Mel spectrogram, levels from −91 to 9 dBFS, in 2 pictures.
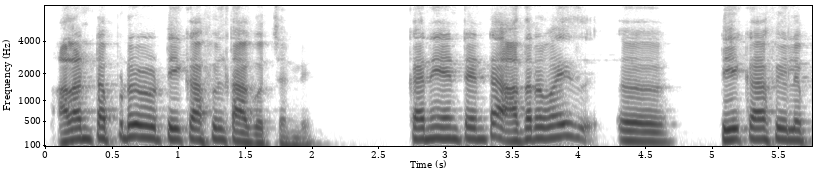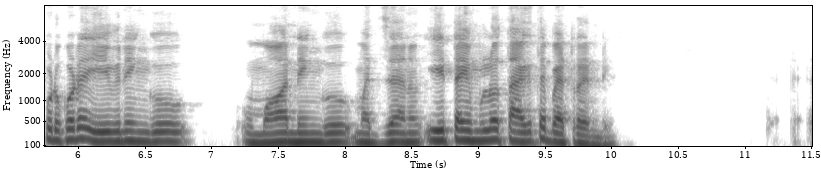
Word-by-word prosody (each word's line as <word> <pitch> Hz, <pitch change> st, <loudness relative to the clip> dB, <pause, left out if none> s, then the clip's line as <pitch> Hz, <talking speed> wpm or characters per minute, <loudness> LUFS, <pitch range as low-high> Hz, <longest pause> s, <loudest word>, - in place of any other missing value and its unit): అలాంటప్పుడు 185 Hz, +5 st, +2 dB, 0.2 s
టీ, 180 Hz, -, +4 dB
కాఫీలు 175 Hz, +1 st, 0 dB
తాగొచ్చండి. 110 Hz, -7 st, -3 dB, 0.8 s
కానీ 185 Hz, +1 st, +2 dB
ఏంటంటే 185 Hz, 0 st, -1 dB
అథర్‌వైజ్ 190 Hz, +6 st, +1 dB, 0.4 s
ఆహ్, 150 Hz, -2 st, +2 dB, 0.5 s
టీ, 170 Hz, -, +6 dB
కాఫీలెప్పుడు 175 Hz, -2 st, +1 dB
కూడా 185 Hz, +2 st, +1 dB
ఈవినింగు, 150 Hz, 0 st, 0 dB, 0.7 s
మార్నింగు, 140 Hz, 0 st, +2 dB, 0.2 s
మధ్యాహ్నం 140 Hz, +2 st, -1 dB
ఈ 160 Hz, -, +6 dB
టైములో 165 Hz, 0 st, +2 dB
తాగితే 150 Hz, -1 st, 0 dB
బెటరండి. 120 Hz, -6 st, -2 dB, 1.2 s
ఎ -, -, -37 dB
155 Hz, 100 wpm, -23 LUFS, 140-180 Hz, 1.2 s, టీ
